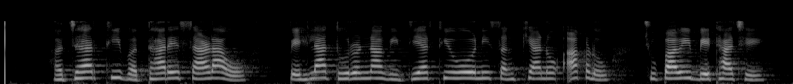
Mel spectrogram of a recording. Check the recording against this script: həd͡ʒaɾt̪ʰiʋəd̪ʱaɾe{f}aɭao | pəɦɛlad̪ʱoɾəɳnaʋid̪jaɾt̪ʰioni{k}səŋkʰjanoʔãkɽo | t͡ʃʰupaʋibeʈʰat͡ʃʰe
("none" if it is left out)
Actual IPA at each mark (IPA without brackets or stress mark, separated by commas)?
s, none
